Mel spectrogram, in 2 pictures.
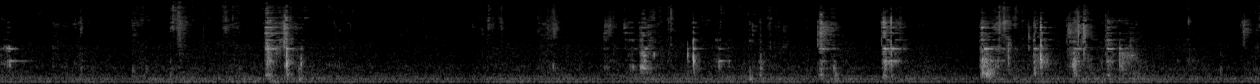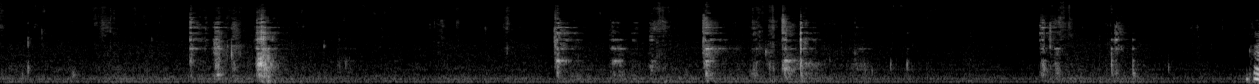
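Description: Vegetables tossed with avocado oil and salt in a bowl, giving a steady run of soft, wet clicks and squishy rustles with brief sharper taps, close and moderately quiet, with no talking.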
